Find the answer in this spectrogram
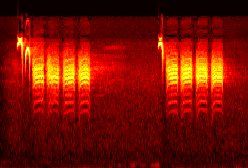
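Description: A Black-capped Chickadee gives its namesake chick-a-dee call twice, about two seconds apart: high, thin opening notes and then four harsh, buzzy dee notes.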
